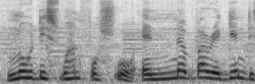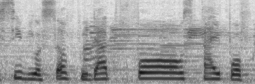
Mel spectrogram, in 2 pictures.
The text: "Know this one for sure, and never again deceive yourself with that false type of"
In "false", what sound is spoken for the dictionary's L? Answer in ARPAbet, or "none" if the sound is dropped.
L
